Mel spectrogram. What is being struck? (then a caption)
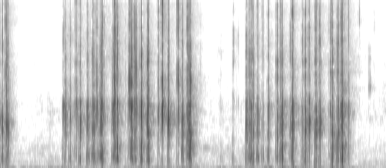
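Plastic paddle hairbrush with plastic pins. Long pink fingernails scratch and strum across the white plastic pins of an orange and blue plastic paddle hairbrush held in one hand, close to the microphone. Two bursts of rapid, bright, dry clicking and scratching separate into quick ticks with a short pause between them, and each tick stops instantly without ringing.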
